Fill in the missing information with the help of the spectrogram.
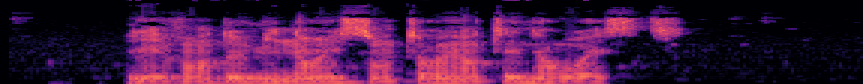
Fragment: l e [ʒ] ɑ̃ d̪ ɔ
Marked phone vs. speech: incorrect: v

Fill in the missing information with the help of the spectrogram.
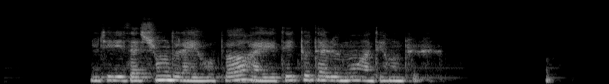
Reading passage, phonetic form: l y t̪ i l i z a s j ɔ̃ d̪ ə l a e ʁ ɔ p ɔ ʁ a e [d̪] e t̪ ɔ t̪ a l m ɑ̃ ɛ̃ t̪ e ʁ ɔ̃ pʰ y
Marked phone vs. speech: incorrect: t̪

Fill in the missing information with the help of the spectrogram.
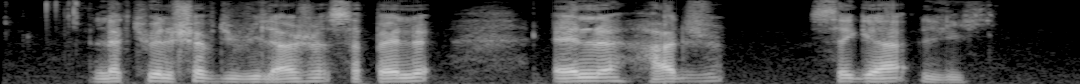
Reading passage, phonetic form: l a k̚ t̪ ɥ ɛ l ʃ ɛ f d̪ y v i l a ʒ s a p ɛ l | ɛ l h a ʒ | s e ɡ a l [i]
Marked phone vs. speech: correct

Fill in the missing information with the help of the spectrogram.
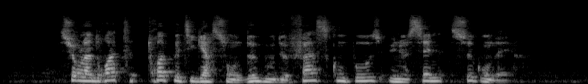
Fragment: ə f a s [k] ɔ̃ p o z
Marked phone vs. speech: correct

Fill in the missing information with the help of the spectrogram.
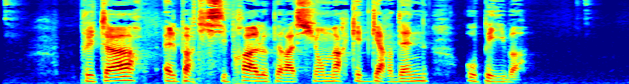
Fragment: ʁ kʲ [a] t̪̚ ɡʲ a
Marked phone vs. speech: incorrect: ɛ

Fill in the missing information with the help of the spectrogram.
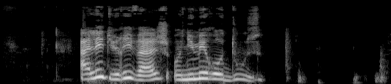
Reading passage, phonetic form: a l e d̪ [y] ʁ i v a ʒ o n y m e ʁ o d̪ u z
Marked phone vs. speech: correct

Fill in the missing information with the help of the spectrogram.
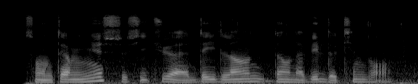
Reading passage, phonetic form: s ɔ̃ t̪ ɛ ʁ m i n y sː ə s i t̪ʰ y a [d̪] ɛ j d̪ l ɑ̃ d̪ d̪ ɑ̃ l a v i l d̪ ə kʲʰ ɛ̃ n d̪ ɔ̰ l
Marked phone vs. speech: correct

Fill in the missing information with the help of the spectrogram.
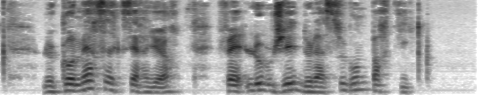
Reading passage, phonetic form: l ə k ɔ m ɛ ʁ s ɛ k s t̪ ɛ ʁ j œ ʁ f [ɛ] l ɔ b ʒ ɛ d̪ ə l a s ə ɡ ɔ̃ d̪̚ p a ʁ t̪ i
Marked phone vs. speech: correct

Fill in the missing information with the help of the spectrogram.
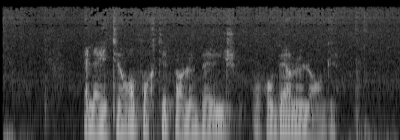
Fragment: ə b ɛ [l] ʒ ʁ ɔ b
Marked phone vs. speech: correct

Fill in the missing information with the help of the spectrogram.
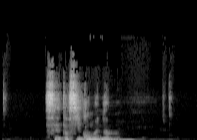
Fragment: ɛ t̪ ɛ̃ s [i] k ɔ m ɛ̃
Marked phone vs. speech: correct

